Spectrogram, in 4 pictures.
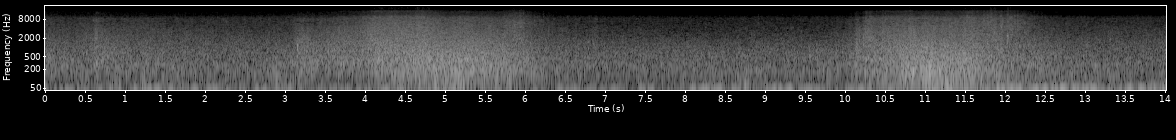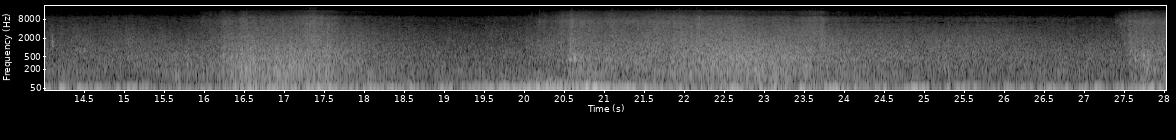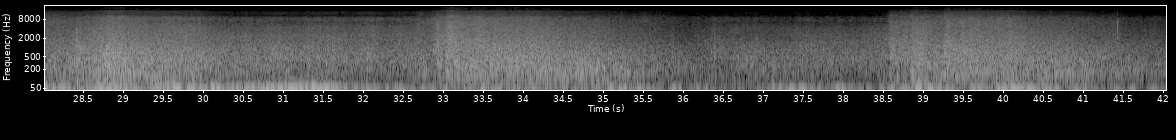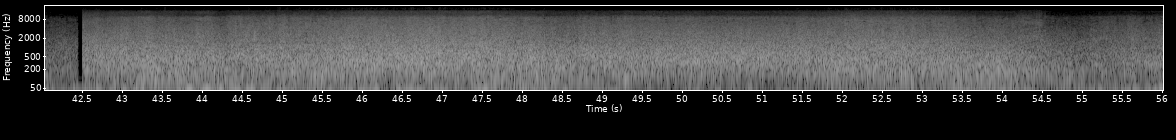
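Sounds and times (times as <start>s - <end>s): waves surging against seawall: 42.5s - 56.0s.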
